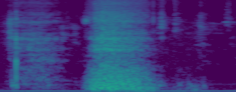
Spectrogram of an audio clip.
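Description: A single breathy exhale, like a sigh, about a second in, with a faint click just before it.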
